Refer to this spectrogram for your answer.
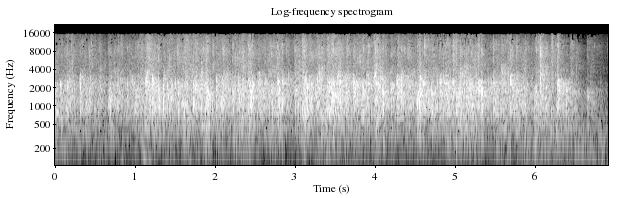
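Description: Sustained applause from a crowd, a dense steady patter of many hands clapping for several seconds before tapering off slightly at the end.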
